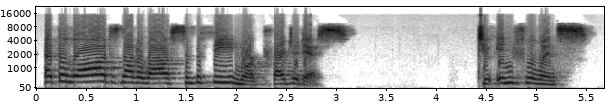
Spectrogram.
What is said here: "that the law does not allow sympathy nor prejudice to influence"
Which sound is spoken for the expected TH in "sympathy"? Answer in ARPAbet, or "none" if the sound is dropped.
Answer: TH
